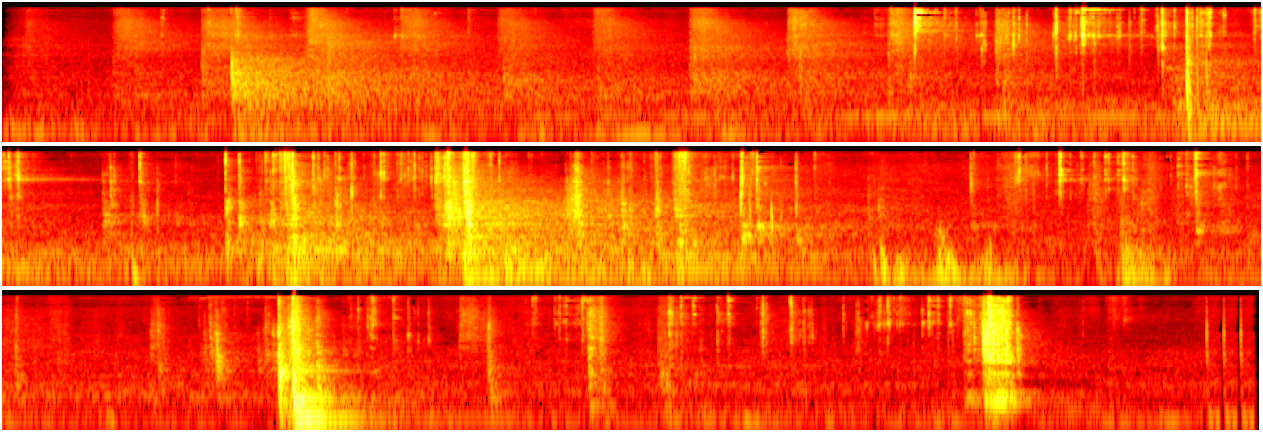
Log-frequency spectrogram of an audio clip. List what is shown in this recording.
footsteps, keys, door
